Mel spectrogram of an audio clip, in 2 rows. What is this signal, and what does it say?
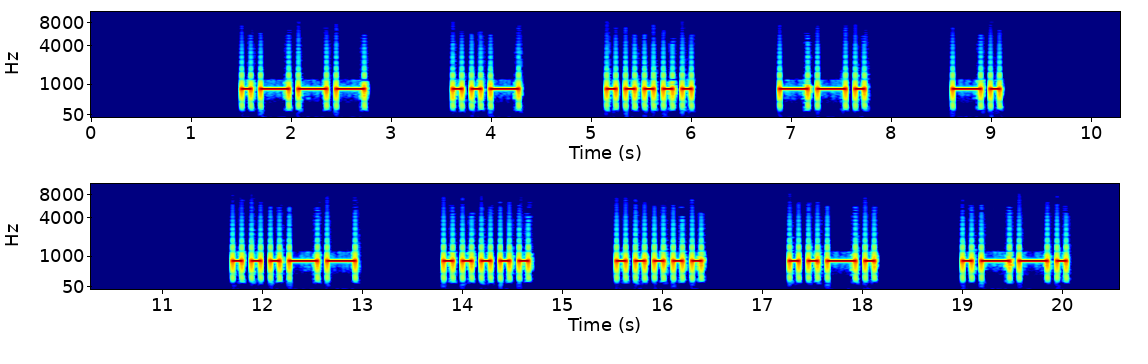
Morse code, heard as a keyed tone, about 13 wpm, spaced as for 7 wpm, 800 Hz. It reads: JU5GN 355FP
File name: LEZIONI / 8 YJ45 / 8 YJ45 ws 12wpm 3146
